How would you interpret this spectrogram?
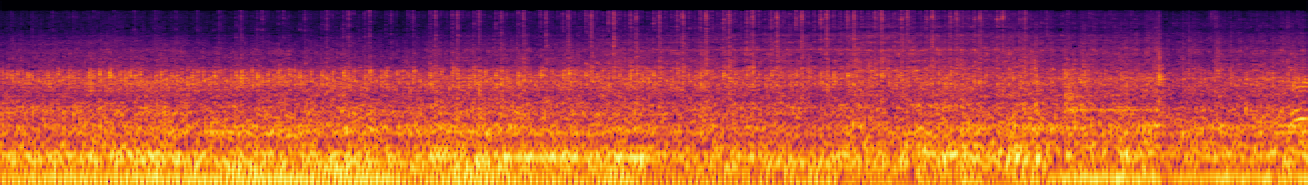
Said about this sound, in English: It's a Kubota diesel motor in it, so. Go ahead and give it a whirl. So you turn it on.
